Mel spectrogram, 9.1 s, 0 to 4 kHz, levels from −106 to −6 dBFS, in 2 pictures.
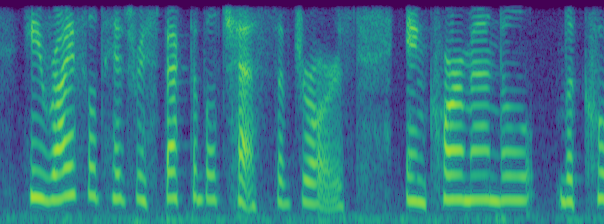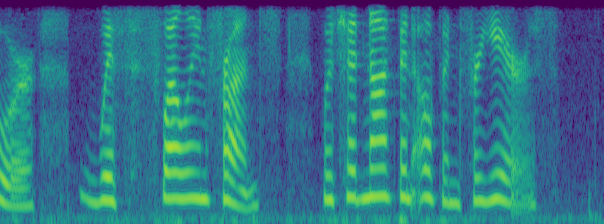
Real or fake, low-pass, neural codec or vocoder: real; 3.6 kHz; none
